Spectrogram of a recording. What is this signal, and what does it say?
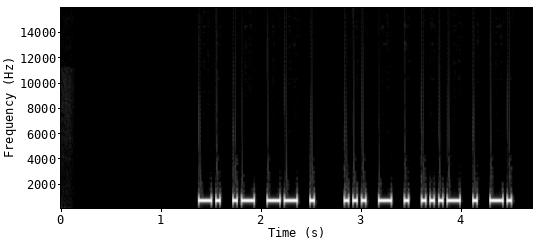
Morse code, heard as a keyed tone, about 28 wpm, 700 Hz. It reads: NAME STEVEN
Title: Practice QSO - Exchange 1 - Beginning - 28wpm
